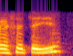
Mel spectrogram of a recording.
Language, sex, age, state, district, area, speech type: Hindi, female, 30-45, Uttar Pradesh, Mau, rural, conversation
